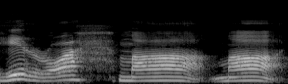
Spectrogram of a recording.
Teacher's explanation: جوف دہن سے یہ حرف نکلنے والا ہے، یعنی منہ کے خالی حصے سے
